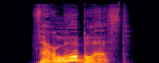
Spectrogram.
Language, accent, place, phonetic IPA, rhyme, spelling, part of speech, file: German, Germany, Berlin, [fɛɐ̯ˈmøːbləst], -øːbləst, vermöblest, verb, De-vermöblest.ogg
- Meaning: second-person singular subjunctive I of vermöbeln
